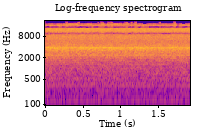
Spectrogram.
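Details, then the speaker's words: SawStop table saw, bought used, running on a 20 amp circuit after power-up self-check shows green: normal running sound, working fine. "There you go. 20 amp surface working fine."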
